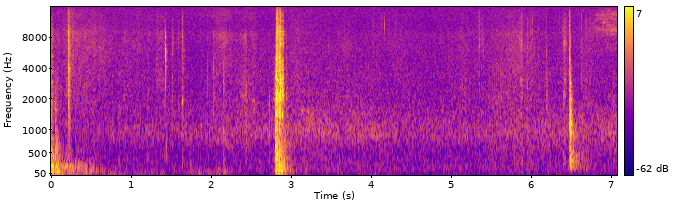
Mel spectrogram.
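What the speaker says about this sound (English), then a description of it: "If I open the bonnet and just show you the Revo quickly." An Audi S3 8P 2.0 TFSI's bonnet is handled while being opened: a few sharp clunks and knocks ring out against quiet background, the loudest one near the middle and a lighter one near the end.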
